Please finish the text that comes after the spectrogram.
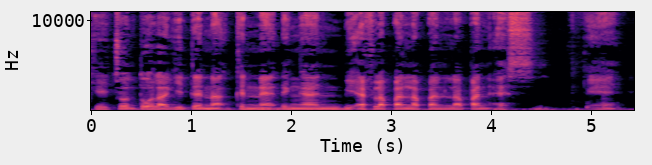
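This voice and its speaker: A man with a Malaysian accent giving an informal hands-on tutorial, explaining step by step in a halting way with frequent check-in tags. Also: mid-range voice, steady tone. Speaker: presenter of a tutorial. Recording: clearly noisy amateur recording with clicks.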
